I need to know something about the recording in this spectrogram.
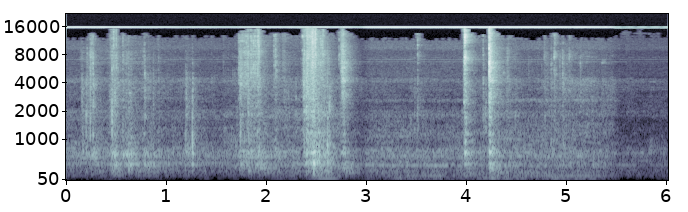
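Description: A video cassette pushed into a professional S-VHS video deck: a string of clicks and clunks as the tape slides in and the loading mechanism takes it, loudest about halfway through, then two sharp clicks about four seconds in, over the deck's steady hum.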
